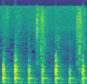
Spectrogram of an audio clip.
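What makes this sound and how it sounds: Knuckle-style knocking on a painted drywall kitchen wall over a wooden stud, done to locate the studs. Seven short, dull knocks with a low-mid thud and almost no ring or high-frequency content. The knocks sound solid, showing a stud is behind the wall at that spot.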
